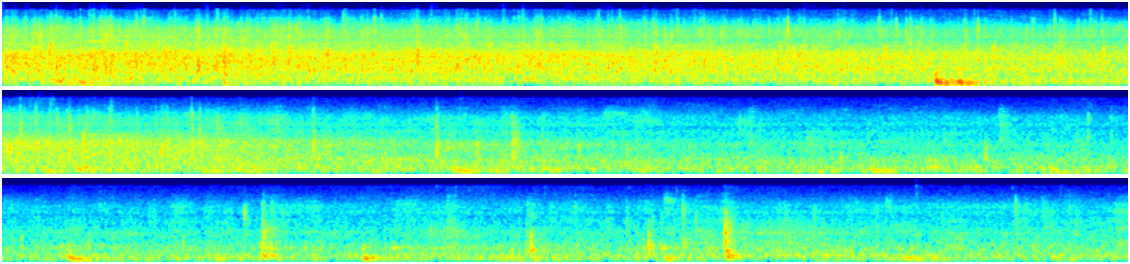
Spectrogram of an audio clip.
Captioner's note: applause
